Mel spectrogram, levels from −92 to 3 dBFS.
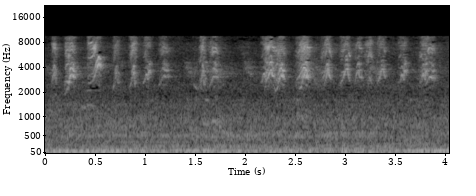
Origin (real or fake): real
